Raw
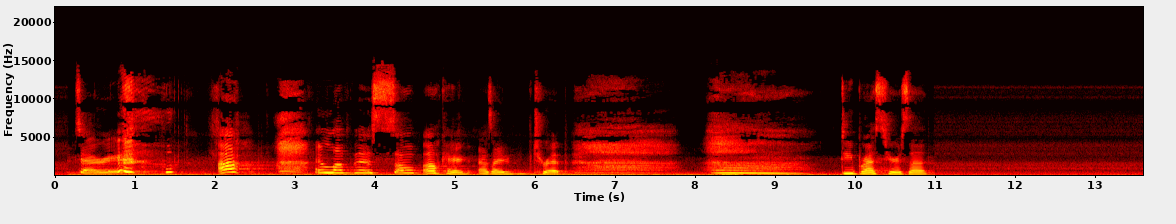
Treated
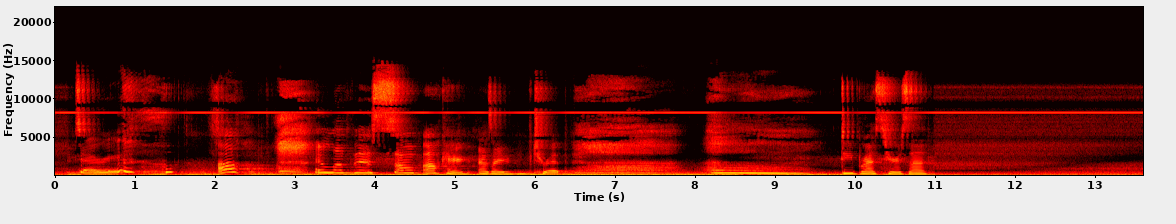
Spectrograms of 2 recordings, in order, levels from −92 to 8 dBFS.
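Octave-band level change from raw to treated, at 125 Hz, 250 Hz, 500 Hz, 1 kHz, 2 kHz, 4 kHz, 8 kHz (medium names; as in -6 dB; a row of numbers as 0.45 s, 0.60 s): +2.5 dB, -4.5 dB, -9.5 dB, -10.0 dB, -10.0 dB, -1.0 dB, +4.5 dB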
